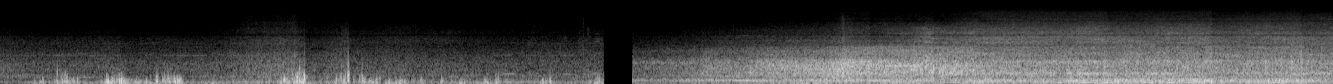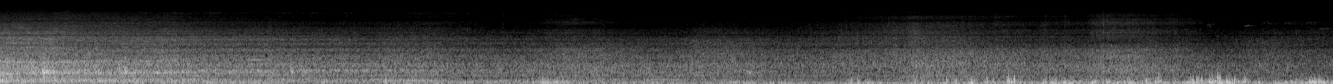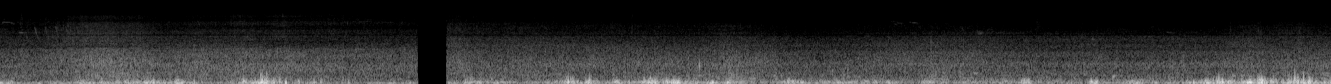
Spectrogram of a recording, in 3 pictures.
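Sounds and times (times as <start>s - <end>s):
diesel train passing: 0.0s - 5.8s, 6.4s - 30.8s
wind on microphone: 0.0s - 39.9s.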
